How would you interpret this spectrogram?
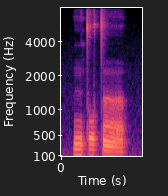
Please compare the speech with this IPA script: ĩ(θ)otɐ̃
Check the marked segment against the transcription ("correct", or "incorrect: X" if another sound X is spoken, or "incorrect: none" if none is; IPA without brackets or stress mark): incorrect: t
